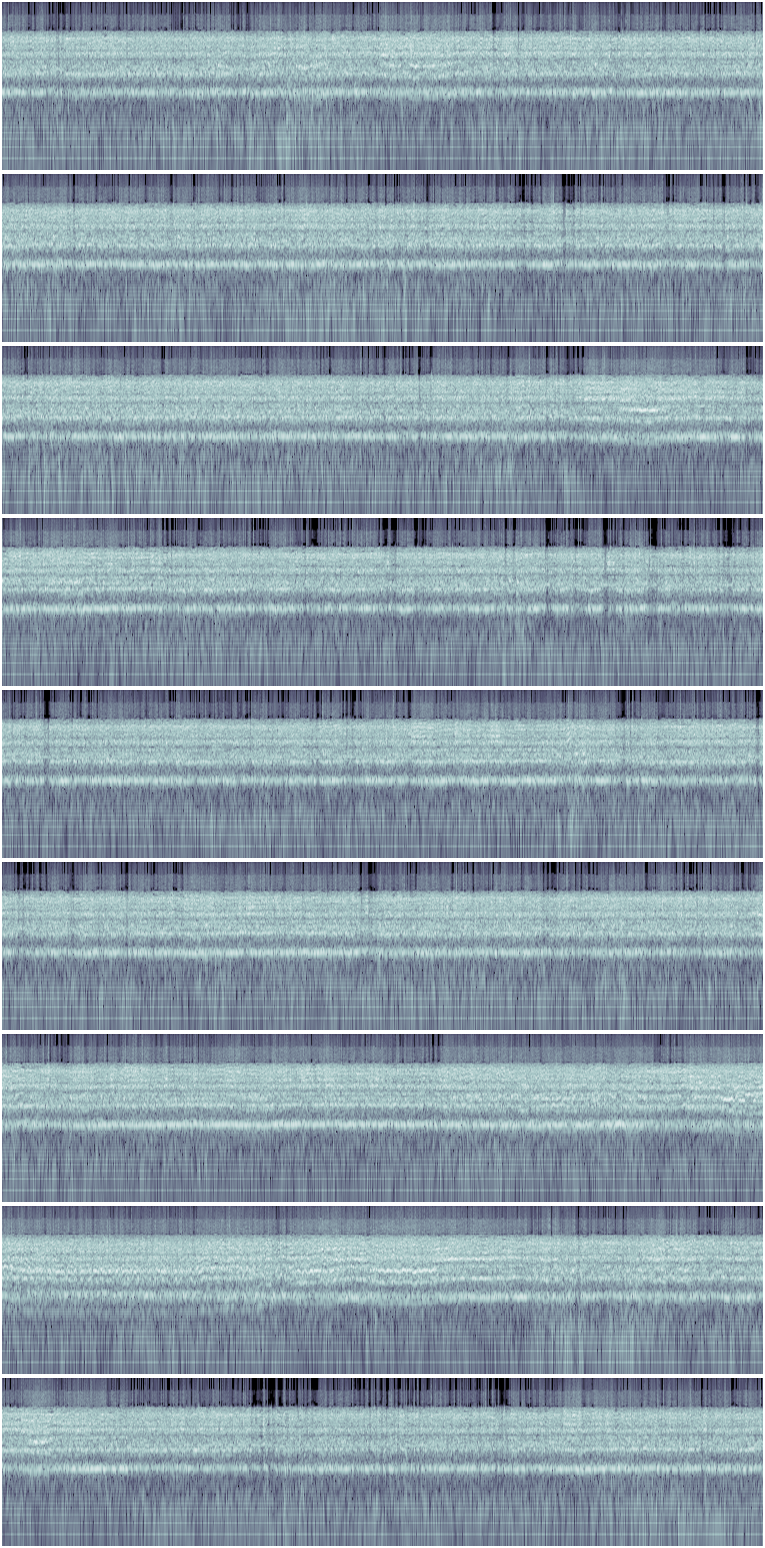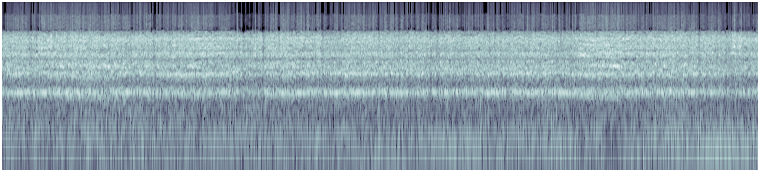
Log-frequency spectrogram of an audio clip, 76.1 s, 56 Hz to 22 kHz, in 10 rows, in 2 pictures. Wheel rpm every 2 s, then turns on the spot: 230, 230, 220, 230, 230, 230, 230, 230, 230, 240, 230, 220, 230, 230, 230, 230, 230, 230, 230, 230, 230, 230, 230, 230, 230, 220, 210, 170, 210, 220, 230, 230, 230, 230, 230, 220, 230, 230.
none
